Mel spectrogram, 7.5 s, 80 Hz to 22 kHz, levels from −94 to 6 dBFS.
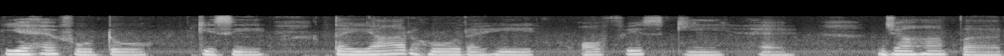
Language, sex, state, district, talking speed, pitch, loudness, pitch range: Hindi, female, Rajasthan, Bikaner, 95 wpm, 170 Hz, -16 LUFS, 160-190 Hz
